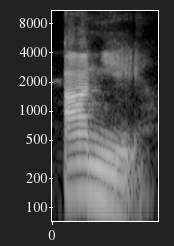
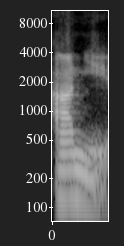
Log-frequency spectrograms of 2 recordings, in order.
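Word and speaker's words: Anje: Yes, considering that Innistrad theme is very Transylvania, okay, I'm inclined to pronounce it, okay, with a German J. How would that be pronounced? So it's Anji? Okay, let's see here. Anyi.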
